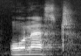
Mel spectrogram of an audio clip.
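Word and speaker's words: honest: तो एन कहाँ यूज़ होता है, जैसे ऑनेस्ट, ठीक है, ऑनेस्ट, एच साइलेंट रहता है।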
